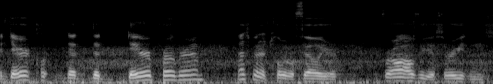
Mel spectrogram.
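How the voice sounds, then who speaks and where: Noticeable background noise sits behind a man with an American accent whose fairly high voice has lively intonation. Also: moderate pace. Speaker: video blogger in rehab. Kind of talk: casual video monologue.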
